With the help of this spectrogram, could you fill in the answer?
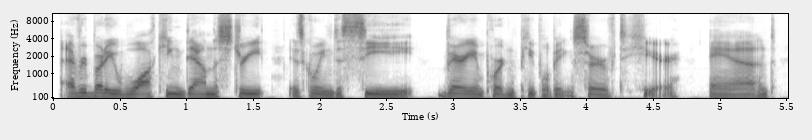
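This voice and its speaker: A man narrating a tabletop game as game master, casually improvising descriptions in a halting way. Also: lowish voice, little pitch movement, no room sound, clean studio sound.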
